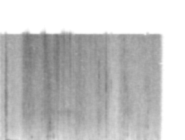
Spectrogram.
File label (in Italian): Spine Rovi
